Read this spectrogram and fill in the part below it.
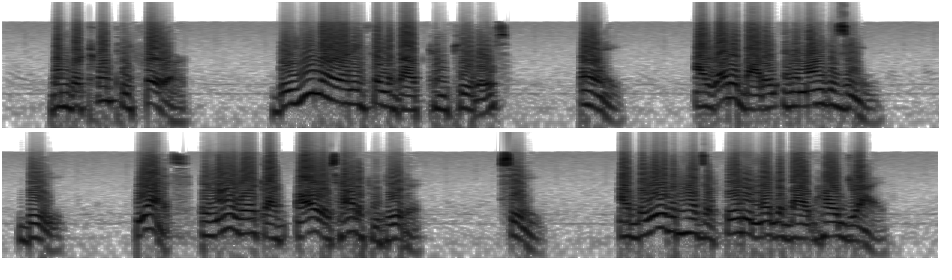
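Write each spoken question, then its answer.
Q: Do you know anything about computers?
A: B: Yes, in my work I've always had a computer.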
